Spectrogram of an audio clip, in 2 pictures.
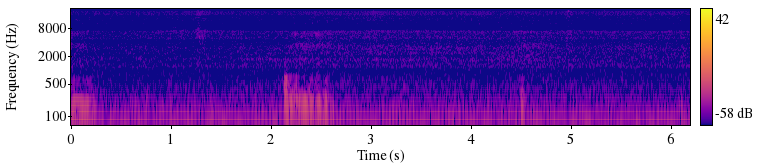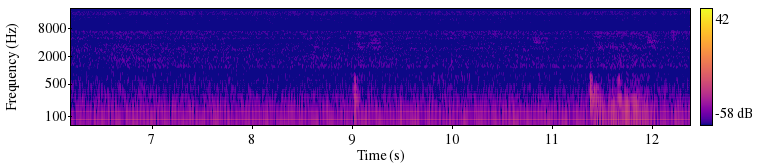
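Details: Sleeping pet cat snoring, with a few brief raspy low snorts spaced several seconds apart, the strongest near the start and the end, against constant low background hum.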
